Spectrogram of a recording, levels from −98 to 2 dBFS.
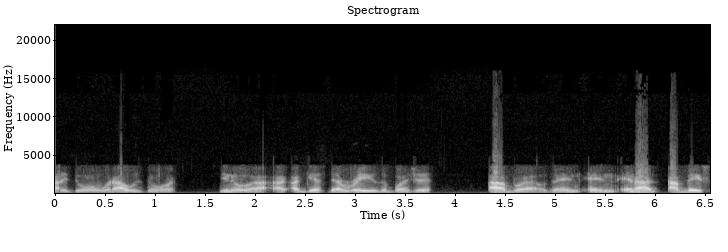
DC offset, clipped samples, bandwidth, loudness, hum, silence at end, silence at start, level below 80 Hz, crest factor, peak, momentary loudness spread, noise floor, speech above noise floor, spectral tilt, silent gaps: under 0.1%; under 0.1%; 9.2 kHz; -21 LUFS; none; 0.05 s; 0 s; -64 dBFS; 16 dB; -4 dBFS; 10 LU; -61 dBFS; 40 dB; -7 dB/octave; none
